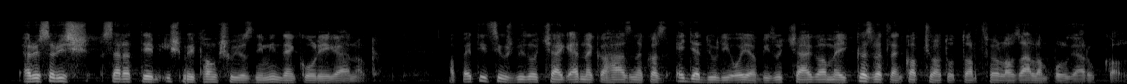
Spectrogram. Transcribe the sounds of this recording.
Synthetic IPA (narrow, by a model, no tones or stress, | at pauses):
ɛløːsøɾiʃsɛɾɛt̪neːmḭʃmeːt̪hɒŋkʃuːjo̞znimind̪ɛŋko̞lːeːɡaːnɒ̰k | ɒpɛt̪iːt̪sijuːʒbizo̞t͡ʃːaːɡɛnːɛkɒɦaːznɒkɒzɛɟɛd̪ylio̞jɒmbizo̞t͡ʃːaːɡɒɒmɛjikːø̞zʋɛt̪lɛŋkɒpt͡ʃo̞lɒt̪o̞t̪ːɒrt̪følɒzaːlːɒmpo̞lɡaːɾo̞kːɒ̰l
